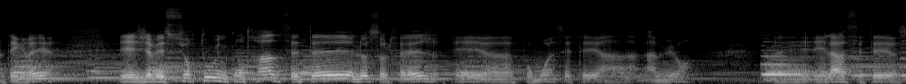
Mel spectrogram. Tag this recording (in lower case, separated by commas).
music, speech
